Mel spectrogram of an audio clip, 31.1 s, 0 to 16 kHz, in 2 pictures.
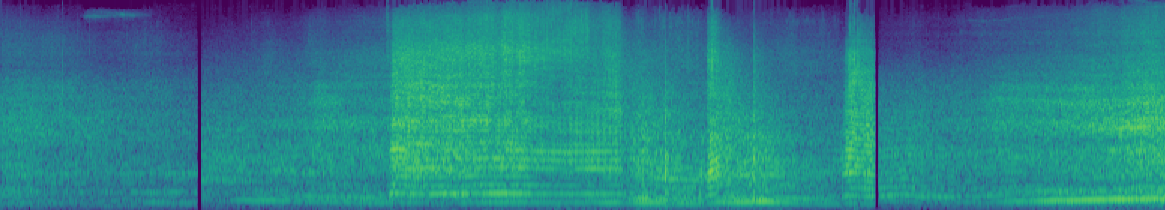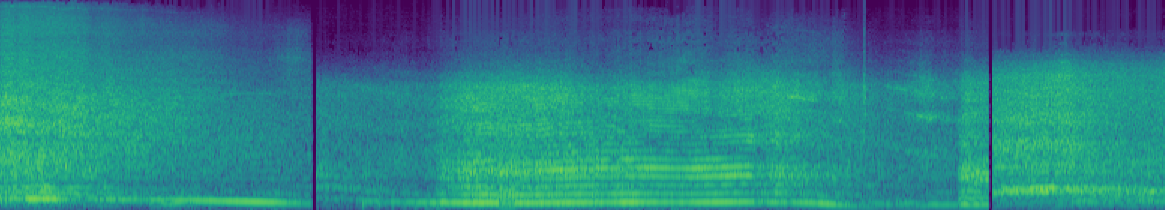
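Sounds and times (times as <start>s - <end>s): race car approaching: 0.0s - 31.0s.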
